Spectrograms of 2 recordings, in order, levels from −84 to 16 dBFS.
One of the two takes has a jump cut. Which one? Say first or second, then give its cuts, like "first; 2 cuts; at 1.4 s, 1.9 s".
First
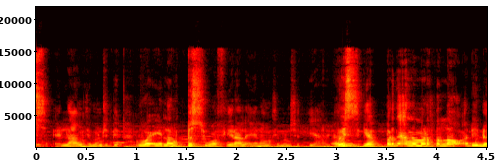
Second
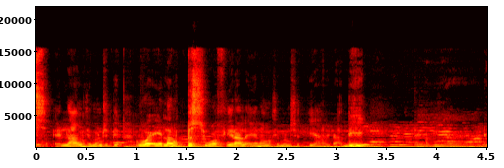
first; 1 cut; at 3.0 s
